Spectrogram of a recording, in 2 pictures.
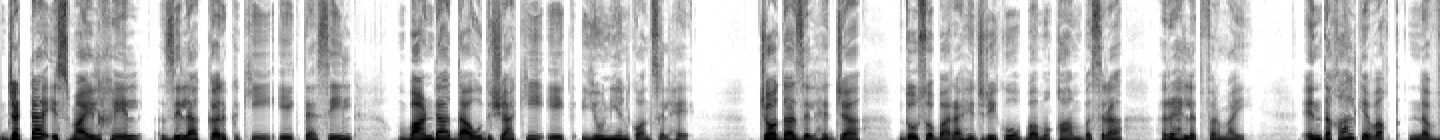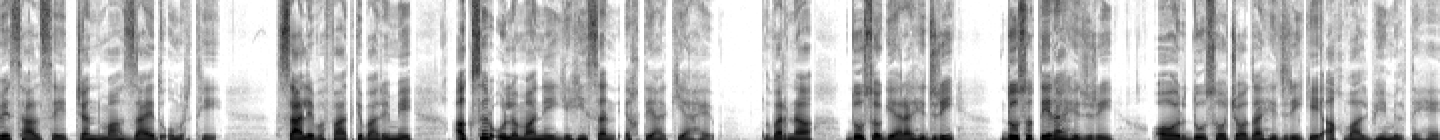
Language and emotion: Urdu, neutral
